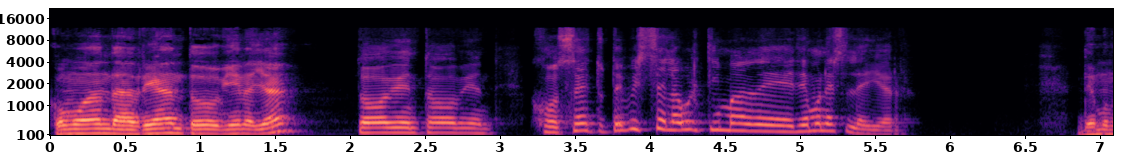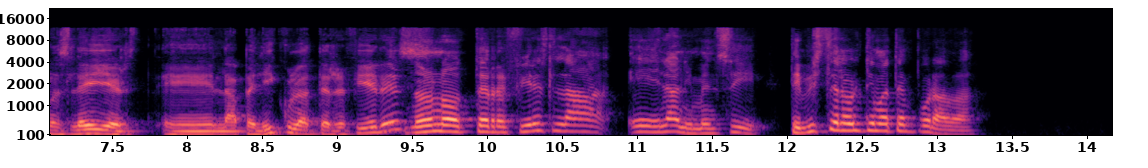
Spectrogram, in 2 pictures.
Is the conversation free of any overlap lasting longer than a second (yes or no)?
yes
